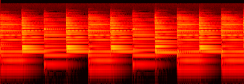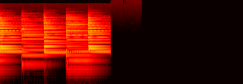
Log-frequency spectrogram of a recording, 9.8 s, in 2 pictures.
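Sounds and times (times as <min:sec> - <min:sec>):
music accompaniment in G: 0:00.0 - 0:07.1.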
